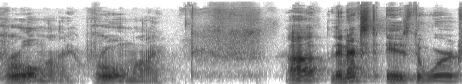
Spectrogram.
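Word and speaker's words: ῥύομαι: We have an example here of a rough breathing mark with a rho, and it really doesn't add anything significant to the pronunciation. So you don't go, ruomai. Maybe you give a little bit of a trill to the R, ruomai.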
